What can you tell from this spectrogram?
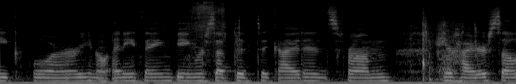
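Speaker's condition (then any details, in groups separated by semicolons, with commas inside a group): No condition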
